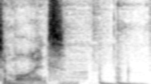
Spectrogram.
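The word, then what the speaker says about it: Des Moines: This Friday we will be at Wellman's rooftop in West De Moines. As we all know, this is silent.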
